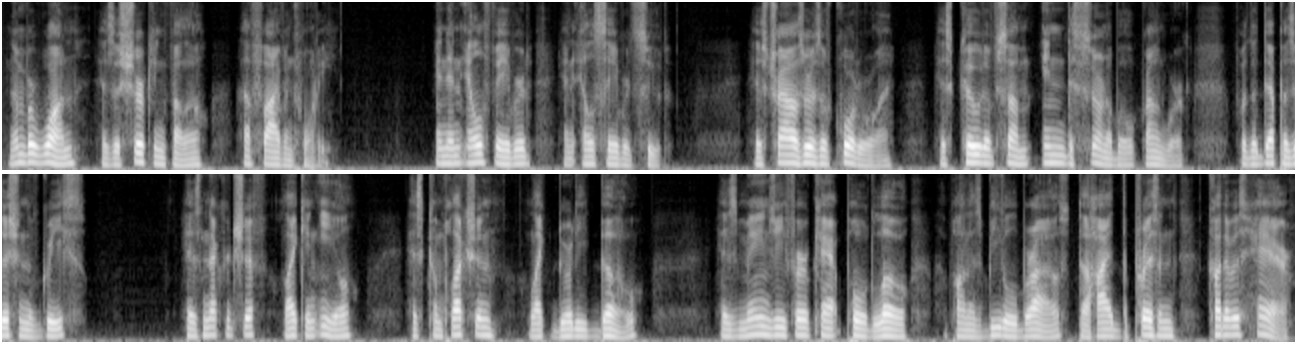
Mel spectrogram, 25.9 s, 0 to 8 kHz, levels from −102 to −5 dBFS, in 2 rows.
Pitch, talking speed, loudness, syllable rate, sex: 125 Hz, 140 wpm, -18 LUFS, 4.8 syllables/s, male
